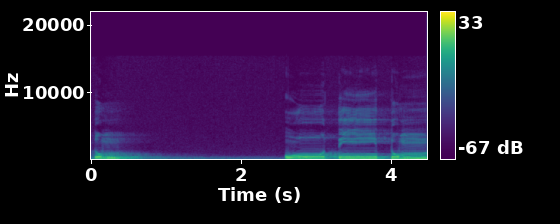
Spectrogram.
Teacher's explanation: Mim sukun di sini kita baca jelas namanya bacaan idhar syafawi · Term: idhar safawi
